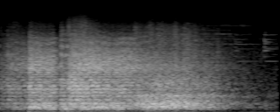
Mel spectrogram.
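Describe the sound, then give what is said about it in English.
A series of explosions from a train wreck in a ravine in a film. Deep rumbling blasts swell, hold as a heavy roar, then fade away. “The wreck causes a series of explosions that shoot high into the air as the area is engulfed by smoke.”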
